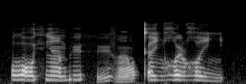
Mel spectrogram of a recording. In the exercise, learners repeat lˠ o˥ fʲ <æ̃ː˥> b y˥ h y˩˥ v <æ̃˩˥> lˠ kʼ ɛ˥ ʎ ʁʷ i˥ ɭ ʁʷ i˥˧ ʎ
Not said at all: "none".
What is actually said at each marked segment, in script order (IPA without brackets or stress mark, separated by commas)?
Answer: æ̃˥, æ̃˩˥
